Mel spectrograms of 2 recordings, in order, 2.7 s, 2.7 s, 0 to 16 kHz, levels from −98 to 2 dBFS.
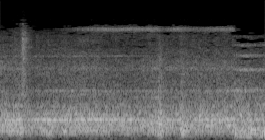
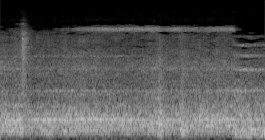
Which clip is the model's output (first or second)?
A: second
